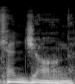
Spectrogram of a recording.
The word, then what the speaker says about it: Jeong: Ken Jeong.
